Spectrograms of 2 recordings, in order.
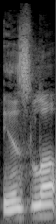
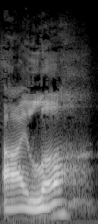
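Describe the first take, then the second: First: The first syllable does not sound like 'eye'. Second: The first syllable sounds like 'eye'. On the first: The speaker calls it wrong. "don't say Isla" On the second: The speaker calls it right. "It's Isla. And she wrote out I and then La"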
